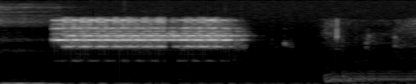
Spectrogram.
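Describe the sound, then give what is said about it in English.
A phone rings with a bright, shrill electronic trill lasting about a second, then stops, followed by a lower, muffled sound. “Who the hell's calling me?”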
